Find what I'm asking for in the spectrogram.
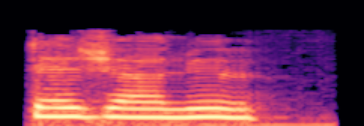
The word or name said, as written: deja lu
